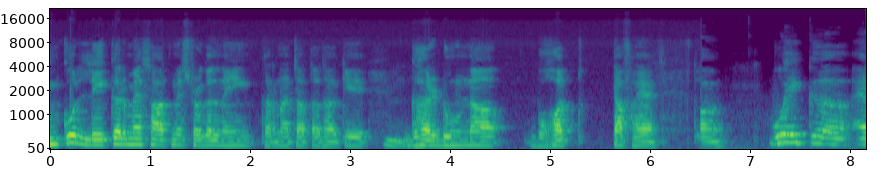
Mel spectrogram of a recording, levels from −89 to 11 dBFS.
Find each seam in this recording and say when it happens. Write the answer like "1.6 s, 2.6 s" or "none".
6.5 s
